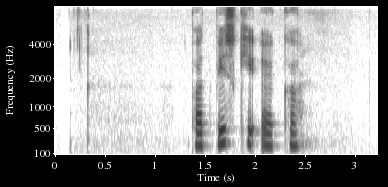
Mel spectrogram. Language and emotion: Russian, neutral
